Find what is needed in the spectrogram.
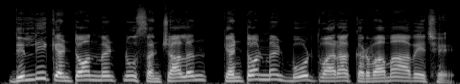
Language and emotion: Gujarati, neutral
